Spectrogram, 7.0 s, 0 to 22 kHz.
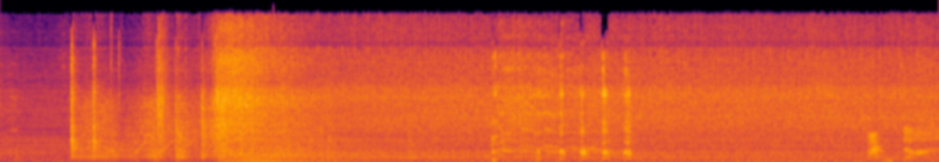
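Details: Car whose compression test read about 180/180/180/60 and 120/125/60, unclear if a noise was new: short crank, then the engine catches and settles into a steady low idle with background chatter; starts cleanly.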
